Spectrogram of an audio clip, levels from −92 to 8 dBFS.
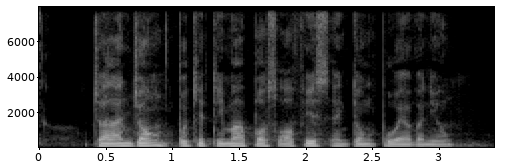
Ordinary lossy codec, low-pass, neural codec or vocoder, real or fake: none; none; codec, 16 kHz, 4 kbps, FreqCodec, larger model; fake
